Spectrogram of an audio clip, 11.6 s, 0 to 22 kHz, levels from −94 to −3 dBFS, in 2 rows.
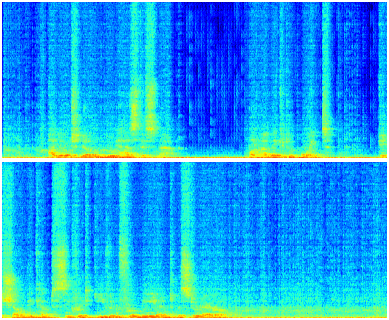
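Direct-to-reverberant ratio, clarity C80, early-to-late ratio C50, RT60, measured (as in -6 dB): -6.5 dB, 9.5 dB, 5.0 dB, 0.65 s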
